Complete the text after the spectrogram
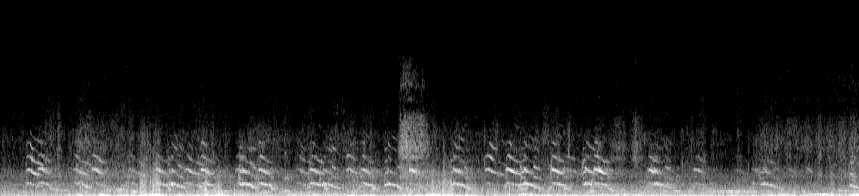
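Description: Wind gusts and rumbles outdoors.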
